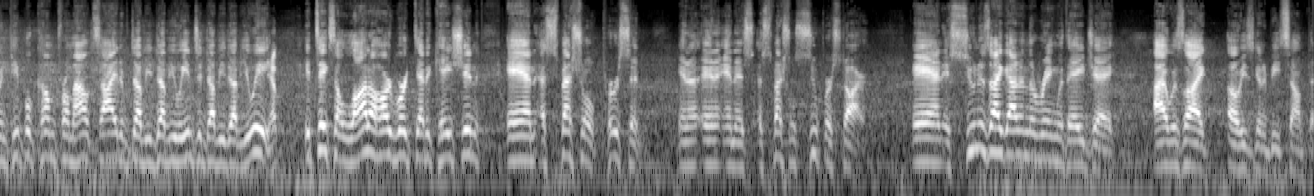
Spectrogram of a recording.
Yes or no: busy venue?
yes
